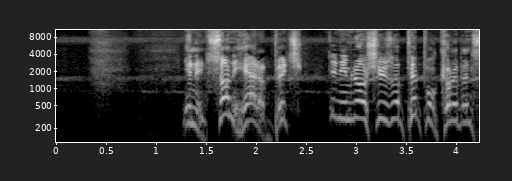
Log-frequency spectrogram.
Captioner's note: pants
